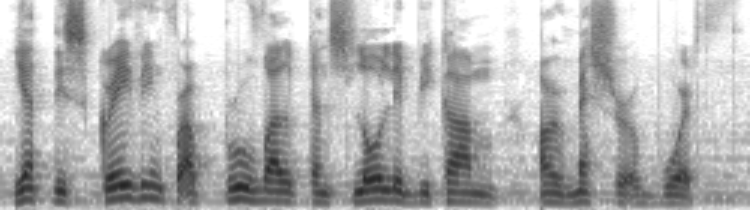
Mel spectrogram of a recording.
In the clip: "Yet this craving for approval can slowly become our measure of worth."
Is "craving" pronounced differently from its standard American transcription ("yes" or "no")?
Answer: no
